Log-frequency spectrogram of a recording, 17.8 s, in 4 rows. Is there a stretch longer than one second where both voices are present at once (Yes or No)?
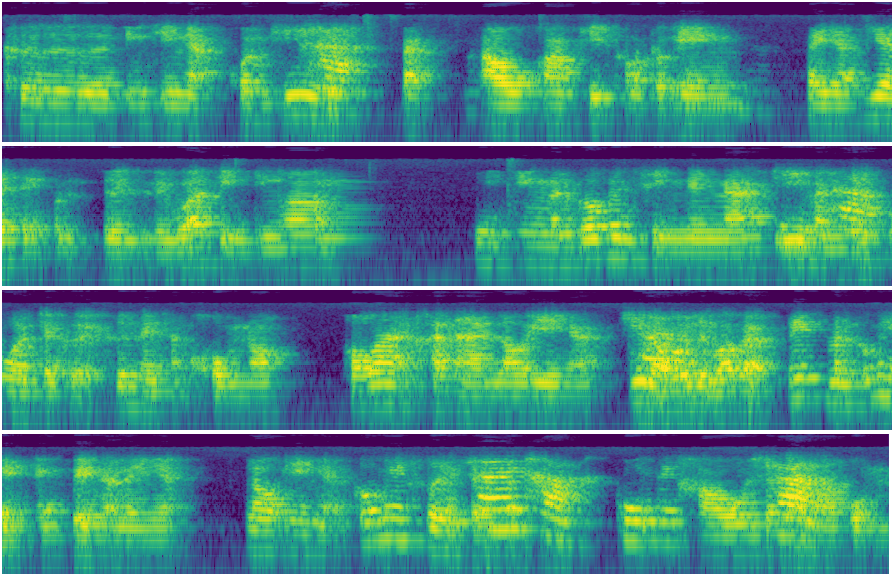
No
